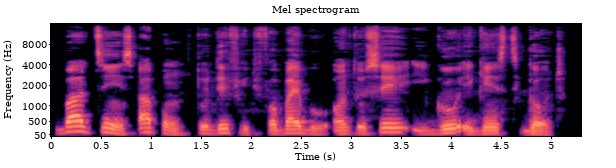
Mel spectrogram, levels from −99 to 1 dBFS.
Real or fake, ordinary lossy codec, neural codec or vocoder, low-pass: real; none; none; 14.4 kHz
